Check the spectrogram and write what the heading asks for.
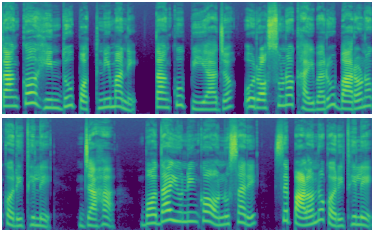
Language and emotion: Odia, neutral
